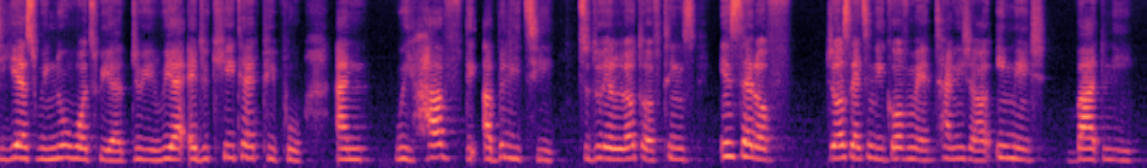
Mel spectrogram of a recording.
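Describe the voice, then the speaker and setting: A woman on a panel, giving her final thoughts in an earnest, measured way. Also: mid-range voice, a little mellow.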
